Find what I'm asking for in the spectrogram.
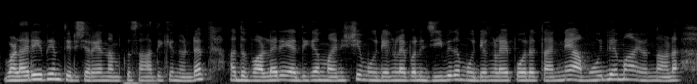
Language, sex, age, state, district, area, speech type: Malayalam, female, 30-45, Kerala, Kottayam, rural, spontaneous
